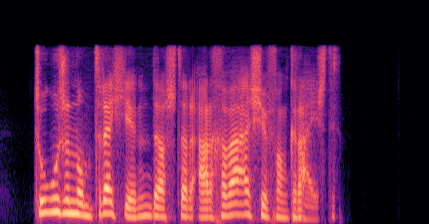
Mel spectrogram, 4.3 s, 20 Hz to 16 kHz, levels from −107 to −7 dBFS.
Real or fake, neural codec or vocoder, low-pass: fake; codec, 16 kHz, 0.8 kbps, ZipCodec; 7.2 kHz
